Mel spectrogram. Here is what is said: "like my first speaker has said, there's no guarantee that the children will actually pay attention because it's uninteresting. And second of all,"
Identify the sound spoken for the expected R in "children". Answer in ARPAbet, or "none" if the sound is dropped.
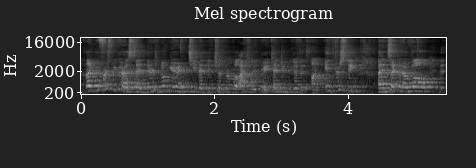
R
